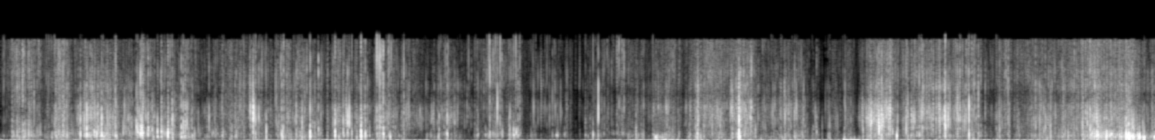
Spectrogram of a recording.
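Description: Plastic cling film wrapped around a hollow metal mesh microphone head is pressed, squeezed and scratched with fingertips and nails. The result is a dense, continuous stream of close crinkling, crunching and scratchy rustles with sharp crackles. Strong low-frequency thumps and rumble from the handling sit underneath.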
